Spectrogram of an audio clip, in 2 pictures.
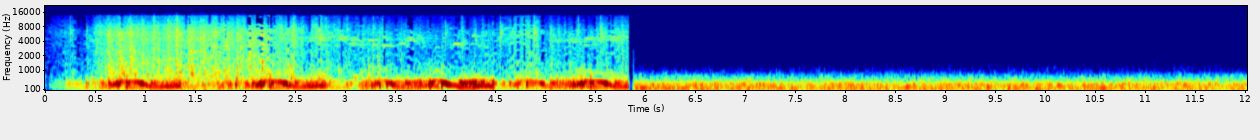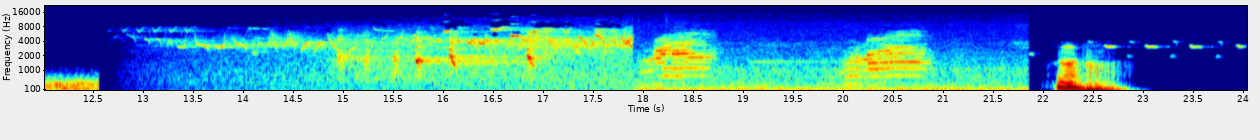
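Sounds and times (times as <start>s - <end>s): wings flapping: 0.1s - 5.8s
pigeons cooing: 0.3s - 5.9s
steady low rumble: 5.8s - 12.6s.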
